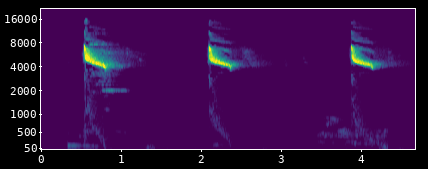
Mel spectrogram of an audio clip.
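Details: Warbling white-eye (Zosterops japonicus), female call: female call used to excite males into singing.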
